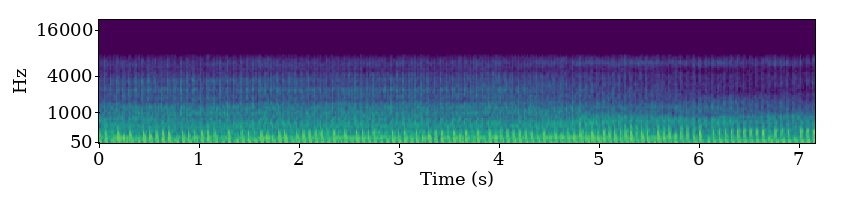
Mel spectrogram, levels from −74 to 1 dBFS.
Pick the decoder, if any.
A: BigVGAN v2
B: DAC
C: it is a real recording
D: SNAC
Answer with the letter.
C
